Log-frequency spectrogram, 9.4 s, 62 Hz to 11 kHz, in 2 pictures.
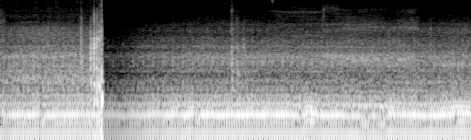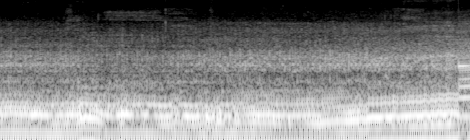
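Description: A 2022 MV Agusta Brutale 1000RS, a 208 hp naked motorcycle, being ridden on the road: a steady engine drone with a rushing wind roar throughout, and a brief sharp knock near the start.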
